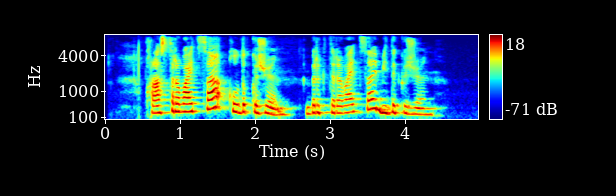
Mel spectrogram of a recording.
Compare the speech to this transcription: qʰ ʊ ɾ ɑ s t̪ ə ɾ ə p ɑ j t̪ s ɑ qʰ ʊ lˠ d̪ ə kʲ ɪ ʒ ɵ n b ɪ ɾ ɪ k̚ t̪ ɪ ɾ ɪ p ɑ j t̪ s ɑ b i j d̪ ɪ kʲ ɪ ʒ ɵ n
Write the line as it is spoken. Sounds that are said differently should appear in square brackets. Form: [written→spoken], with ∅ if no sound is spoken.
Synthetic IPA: qʰ ʊ ɾ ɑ s t̪ ə ɾ ə p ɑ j t̪ s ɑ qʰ ʊ lˠ d̪ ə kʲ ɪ ʒ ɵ n b ɪ ɾ ɪ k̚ t̪ ɪ ɾ ɪ p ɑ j t̪ s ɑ b i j d̪ ɪ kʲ ɪ ʒ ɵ n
